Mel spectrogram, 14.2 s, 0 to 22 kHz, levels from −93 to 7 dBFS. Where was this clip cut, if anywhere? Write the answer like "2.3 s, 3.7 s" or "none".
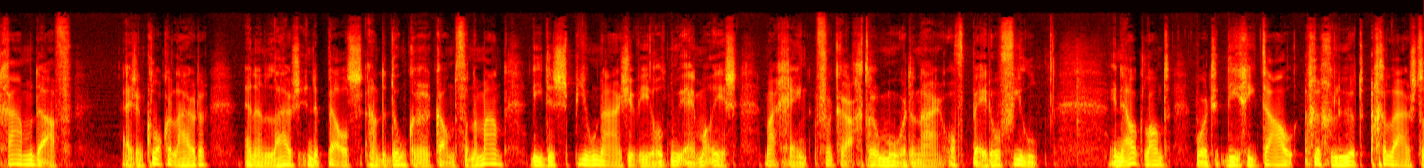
11.1 s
